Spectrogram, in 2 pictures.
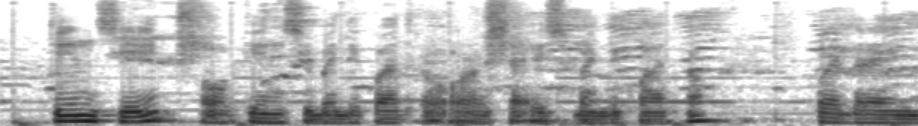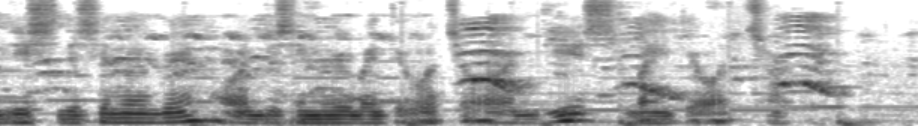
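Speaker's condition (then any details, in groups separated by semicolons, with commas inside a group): No condition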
